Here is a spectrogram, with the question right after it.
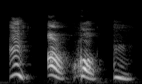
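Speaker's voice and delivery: eating sour candy. Real, not acted. Reacting to very sour sweet.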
